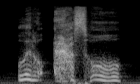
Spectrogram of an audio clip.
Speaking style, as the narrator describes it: she muttered

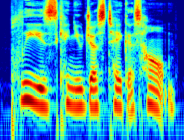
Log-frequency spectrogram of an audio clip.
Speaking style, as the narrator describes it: She quietly said

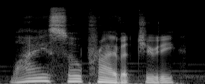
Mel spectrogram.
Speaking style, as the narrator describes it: I muttered to myself

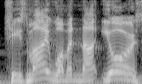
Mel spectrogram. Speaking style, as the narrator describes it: he screamed

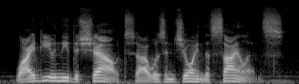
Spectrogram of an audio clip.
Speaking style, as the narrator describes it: answered in an annoyed tone

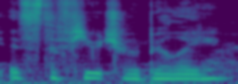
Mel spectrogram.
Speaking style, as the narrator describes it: he sighed, as if what he was saying truly pained him

